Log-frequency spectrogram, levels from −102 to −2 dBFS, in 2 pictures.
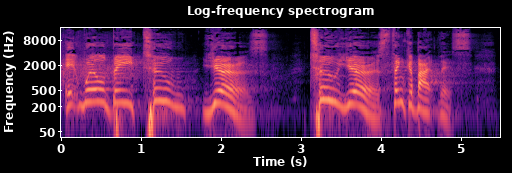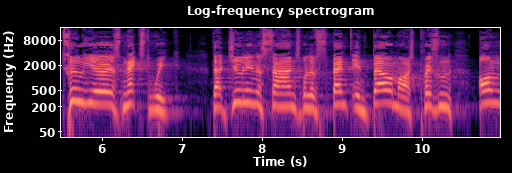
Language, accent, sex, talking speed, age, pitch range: English, British, male, 130 wpm, 50-69, 215-260 Hz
